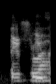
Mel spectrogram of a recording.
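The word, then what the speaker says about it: طفلة: Tiflah Tif- wala tufla. Tiflah. Tiflah. Tiflah. Tadi tuflah bacanya ya. Iya, tiflah.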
